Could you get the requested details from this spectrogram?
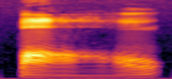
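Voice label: "bao", Chinese, third tone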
